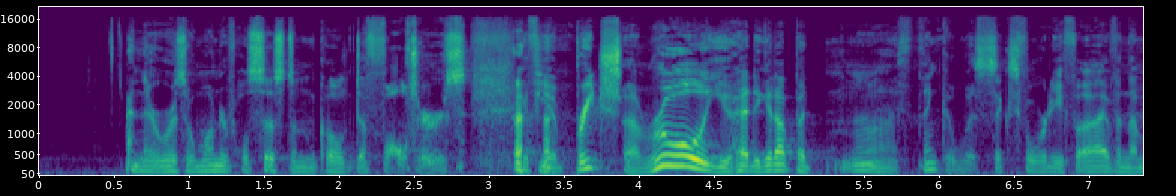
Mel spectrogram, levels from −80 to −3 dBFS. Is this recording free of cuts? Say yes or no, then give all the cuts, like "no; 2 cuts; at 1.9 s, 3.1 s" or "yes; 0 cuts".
no; 1 cut; at 3.9 s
